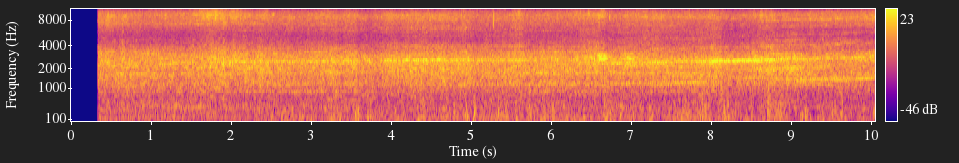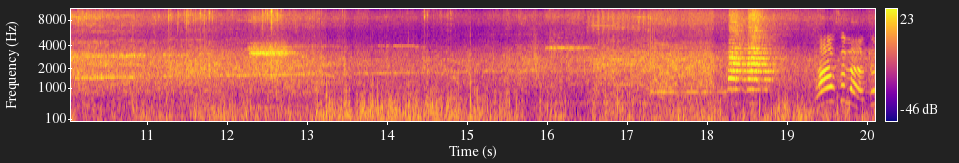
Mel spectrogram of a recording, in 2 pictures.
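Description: Road traffic heard while riding along a busy city street: a steady low rumble of engines and rushing air, with vehicle horns tooting now and then, including a short toot about twelve seconds in and another near the end.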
